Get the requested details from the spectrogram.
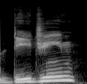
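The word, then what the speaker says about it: DeJean: off and say that apparently the way you say his name is Cooper deene according to Dane Brugler I'm there's so at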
